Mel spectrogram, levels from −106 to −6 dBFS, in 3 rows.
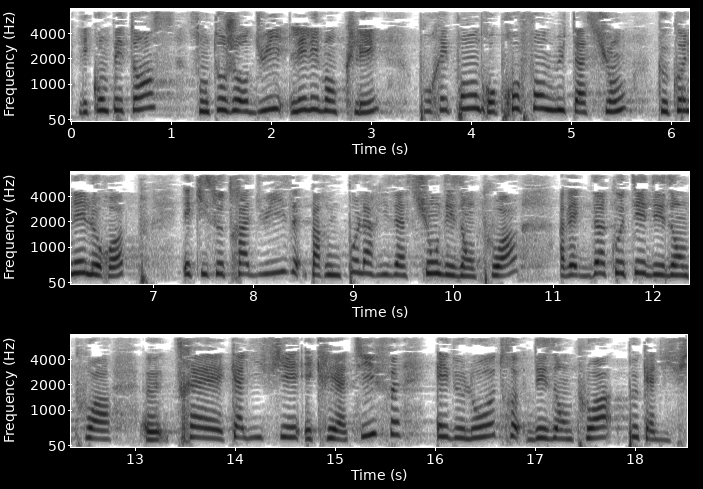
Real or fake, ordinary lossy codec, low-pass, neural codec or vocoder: fake; MP3, 32 kbps; 7.2 kHz; vocoder, 44.1 kHz, 80 mel bands, Vocos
